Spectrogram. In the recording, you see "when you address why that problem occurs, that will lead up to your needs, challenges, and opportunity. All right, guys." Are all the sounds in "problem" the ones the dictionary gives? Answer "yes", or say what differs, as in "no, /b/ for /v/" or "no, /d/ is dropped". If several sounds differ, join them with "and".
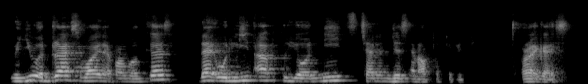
no, /ɹ/ is dropped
